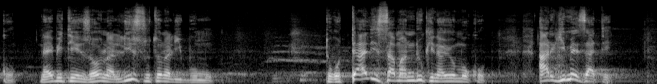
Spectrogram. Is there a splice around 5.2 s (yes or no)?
yes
